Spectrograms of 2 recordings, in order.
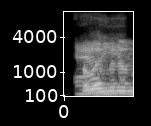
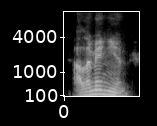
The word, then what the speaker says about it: aluminium: Aluminum. Aluminium. Aluminium. There you go. Aluminium. Aluminium. It can't be aluminum. There's only one L. Aluminum. Aluminum foil. It's aluminium. Aluminum foil.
